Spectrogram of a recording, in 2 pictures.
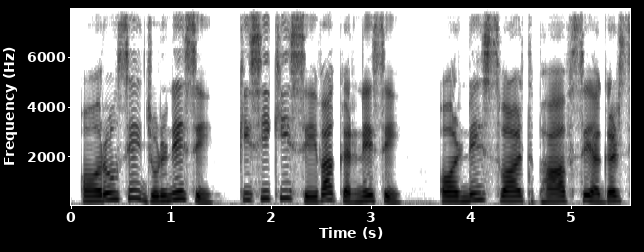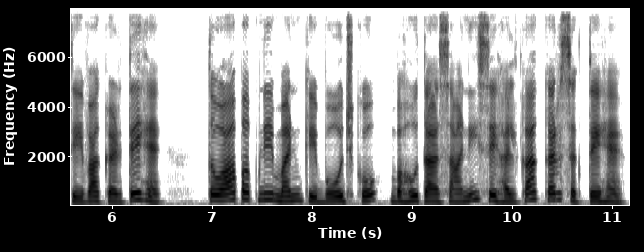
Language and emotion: Hindi, neutral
